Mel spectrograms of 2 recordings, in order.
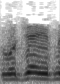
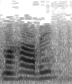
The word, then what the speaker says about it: Mojave: Real Death Valley prospectors don't call it Mojave, Mr. Newton, but Mojave.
